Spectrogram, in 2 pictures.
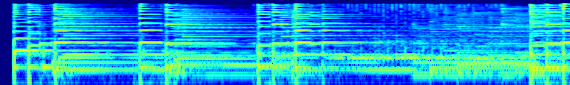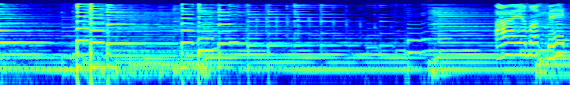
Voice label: ROMANTICA F

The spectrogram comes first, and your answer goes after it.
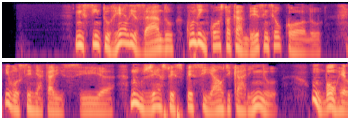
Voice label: ROMANITCA, Telemensagens, masc

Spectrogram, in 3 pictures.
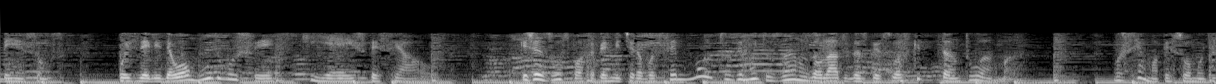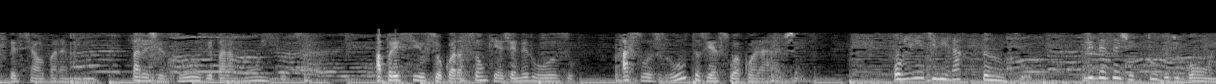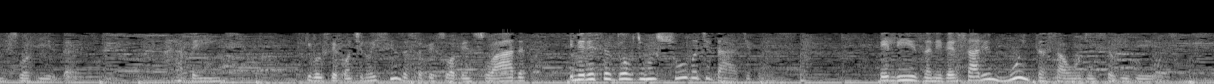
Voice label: IRMÃO F

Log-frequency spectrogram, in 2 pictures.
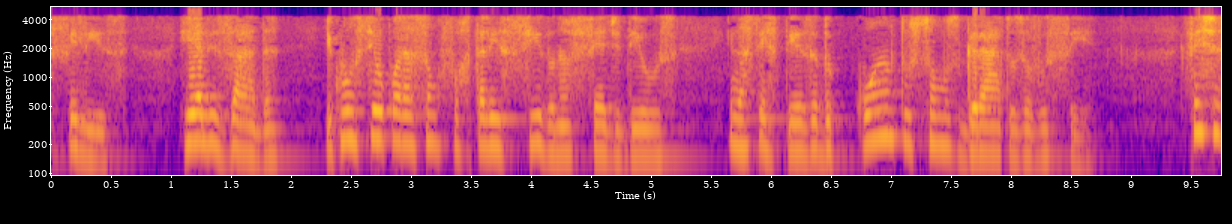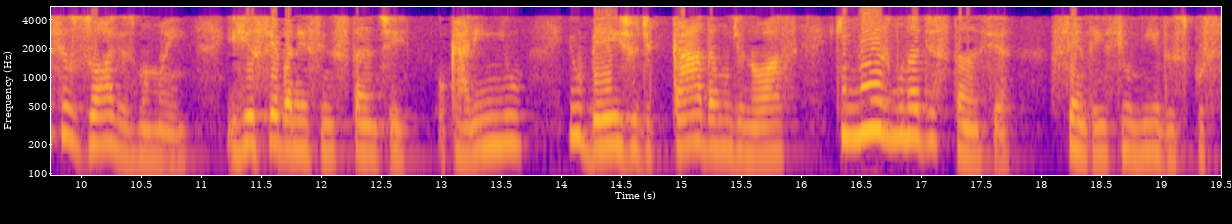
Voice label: Mãe distante no plural f, Telemensagens; Dia das Maes; Telemensagens 2017

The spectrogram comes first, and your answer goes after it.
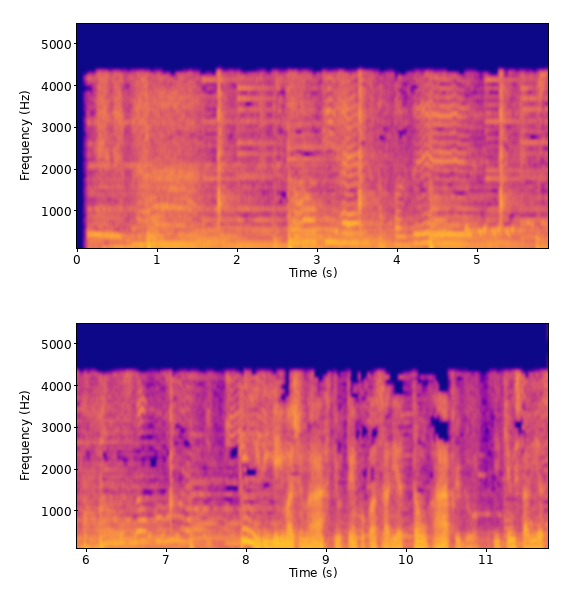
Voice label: FILHO DISTANTE M

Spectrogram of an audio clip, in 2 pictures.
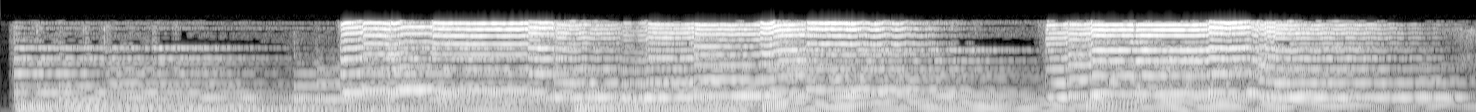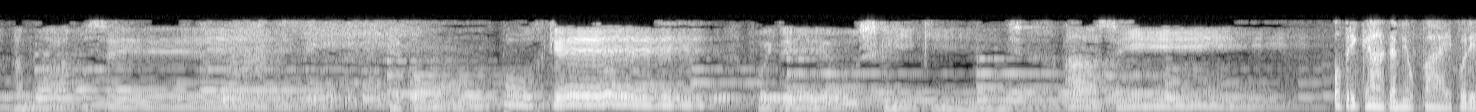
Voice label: Aniversário Filha Evangelico Feminino; Aniversários

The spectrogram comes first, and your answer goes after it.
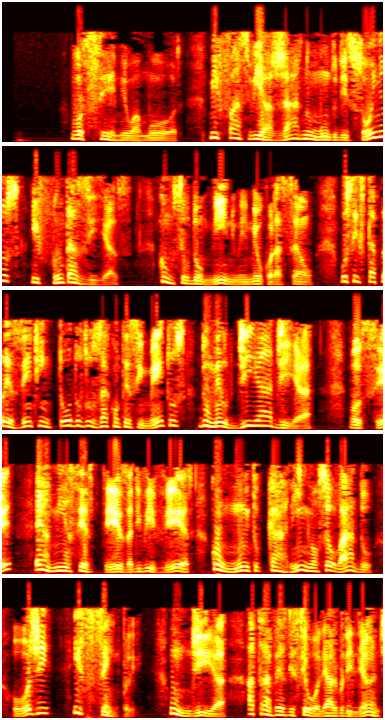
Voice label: Romântico Masculino, Telemensagens; Românticas

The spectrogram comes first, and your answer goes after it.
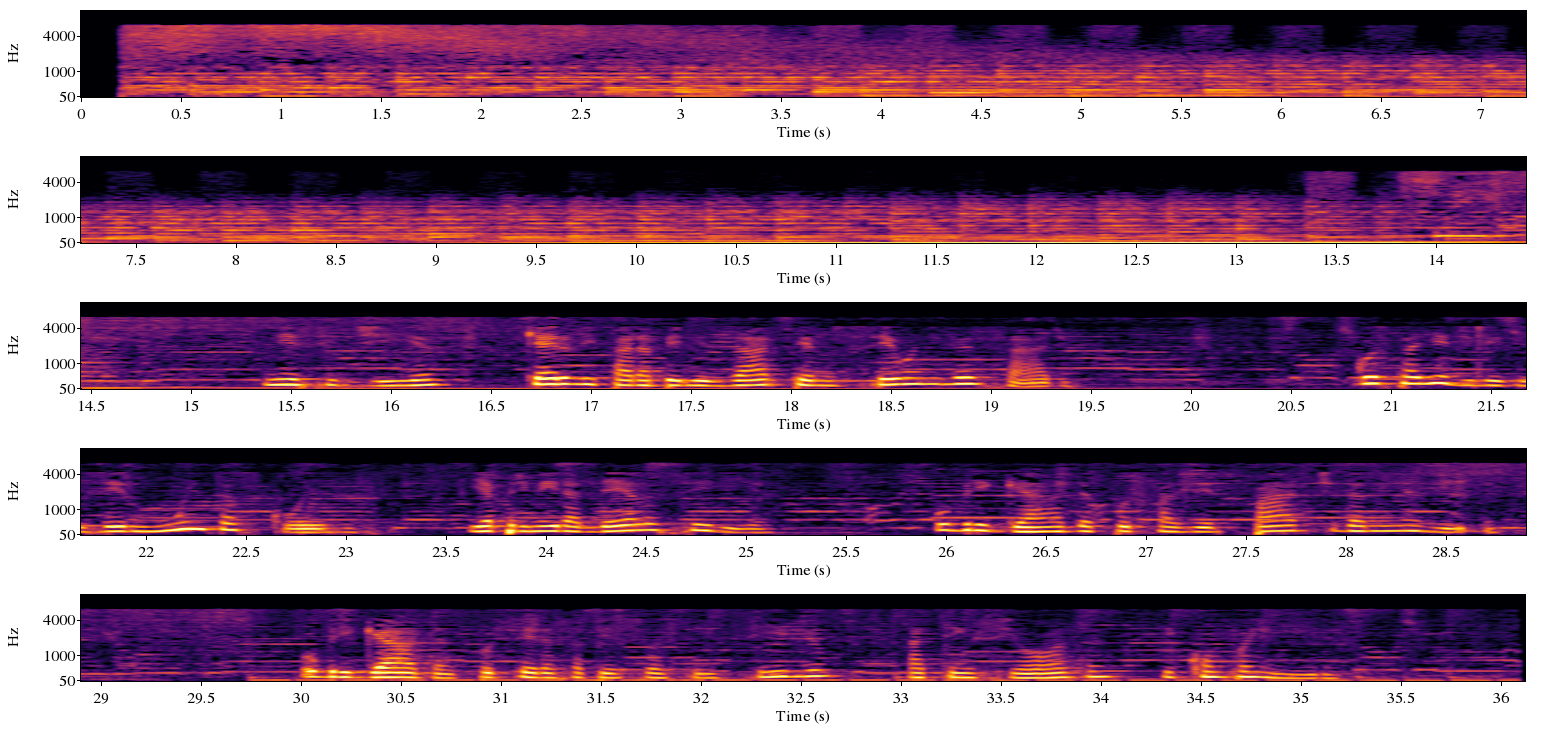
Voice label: IRMÃO(Ã) F; Telemensagens 2017; Aniversários; Aniv Familiar

